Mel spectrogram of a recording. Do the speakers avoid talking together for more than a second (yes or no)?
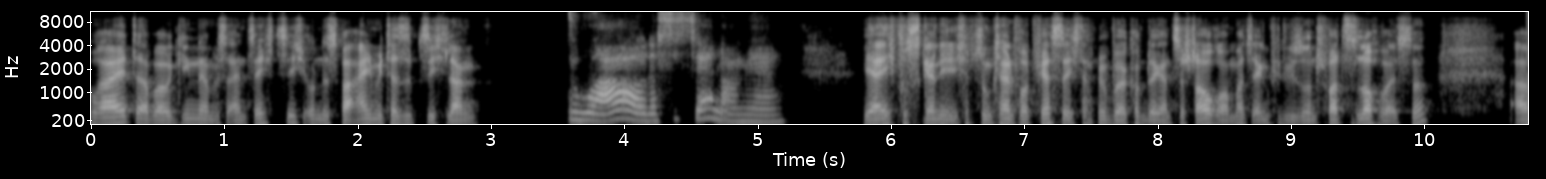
yes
